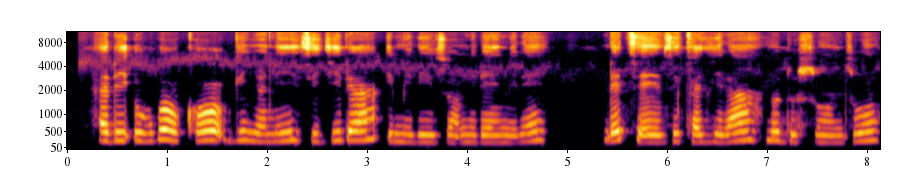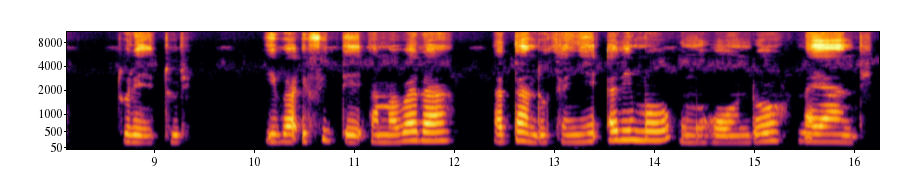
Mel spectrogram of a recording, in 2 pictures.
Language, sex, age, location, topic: Kinyarwanda, female, 18-24, Kigali, agriculture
